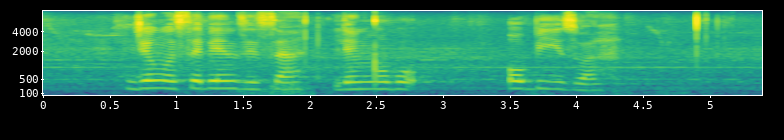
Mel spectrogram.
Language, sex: Zulu, female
